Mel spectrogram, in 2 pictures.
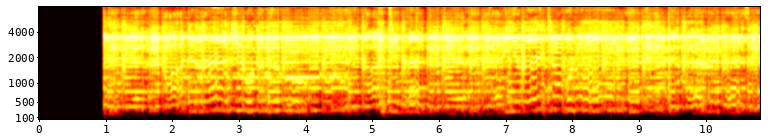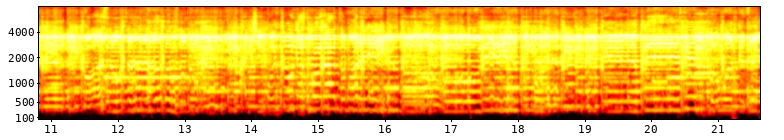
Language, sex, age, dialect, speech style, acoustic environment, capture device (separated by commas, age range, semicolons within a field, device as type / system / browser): Amharic, male, 25-34, Ethiopia - Gondar, relaxed, music, mobile / Linux / Chrome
